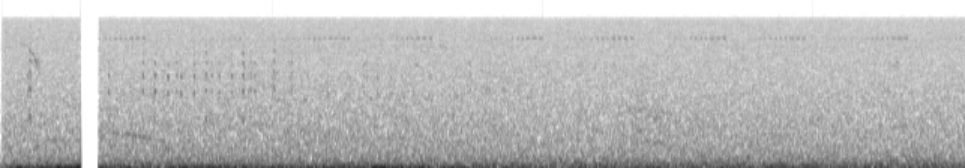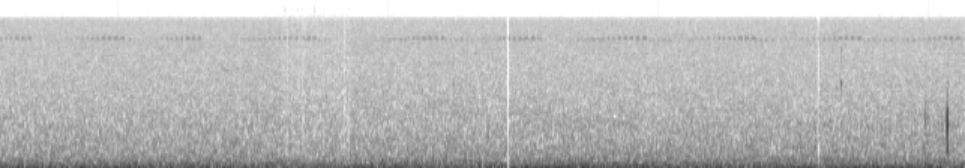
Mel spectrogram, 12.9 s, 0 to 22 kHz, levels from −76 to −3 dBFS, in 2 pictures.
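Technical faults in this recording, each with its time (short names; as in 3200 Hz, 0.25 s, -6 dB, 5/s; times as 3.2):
tick 33 1/3 rpm
0.53–0.66 gap 0.125 s
5.19 gap 2.2 ms
8.29–8.77 clipped -28 dBFS
9.8–9.82 gap 18 ms
11.87–11.88 gap 13 ms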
